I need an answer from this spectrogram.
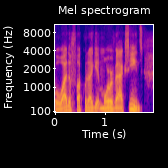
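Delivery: plain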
